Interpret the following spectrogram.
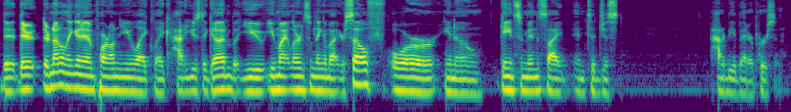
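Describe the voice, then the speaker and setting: A man's voice: fairly low pitch, steady tone, a little fast. A man from Alabama talking casually as a podcast guest, rambling informally and leaning on filler words like "like" and "you know". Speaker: firearms instructor and event organiser, interview guest.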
